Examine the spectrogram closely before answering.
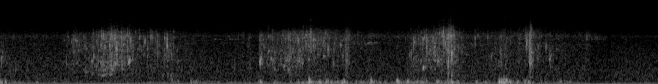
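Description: Water splashes as a man wades in from the bank.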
